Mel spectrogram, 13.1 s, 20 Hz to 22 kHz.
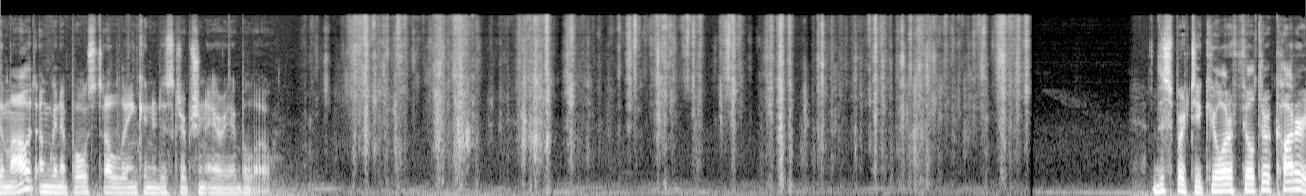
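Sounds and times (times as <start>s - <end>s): plastic packaging crinkling and tearing: 3.2s - 10.4s.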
